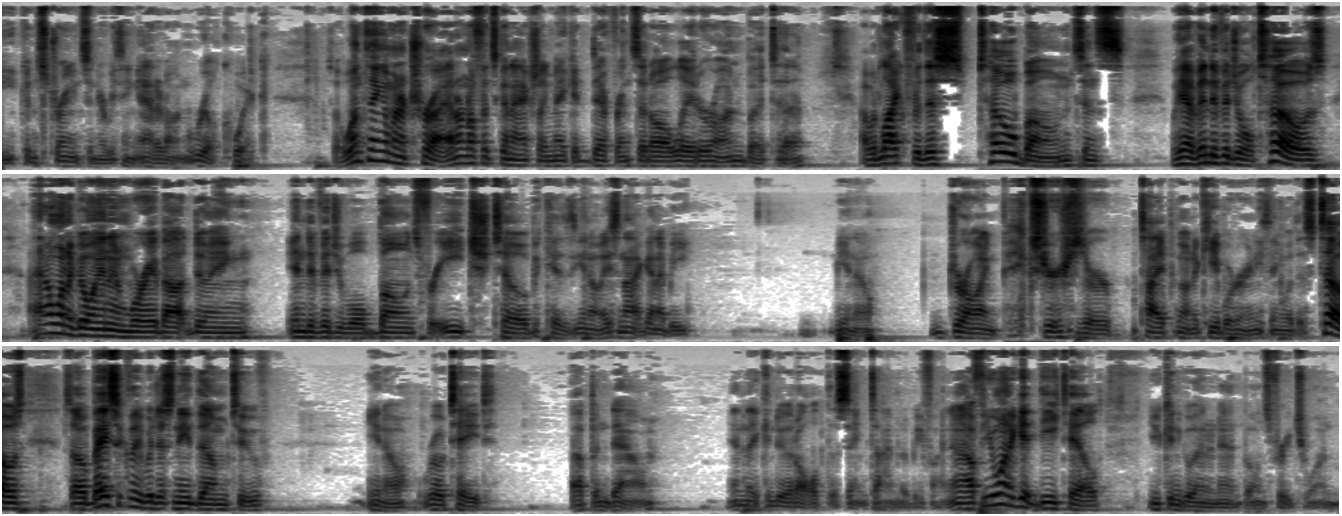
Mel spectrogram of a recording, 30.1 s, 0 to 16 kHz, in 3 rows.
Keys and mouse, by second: 2.6-4.5 middle drag, 6.1-7.9 middle drag, 9.9-17.5 middle drag, 18.2-24.3 middle drag, 24.7-28.6 middle drag.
